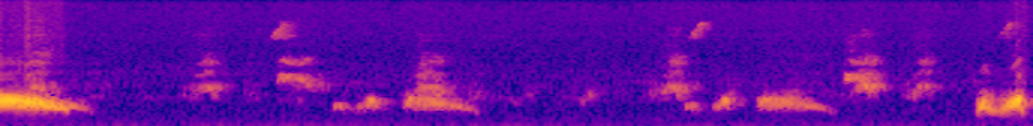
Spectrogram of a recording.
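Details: Lure spotted dove calling wild doves: a loud falling coo opens, then a series of soft short coos and drawn notes, ending on a strong doubled coo.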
